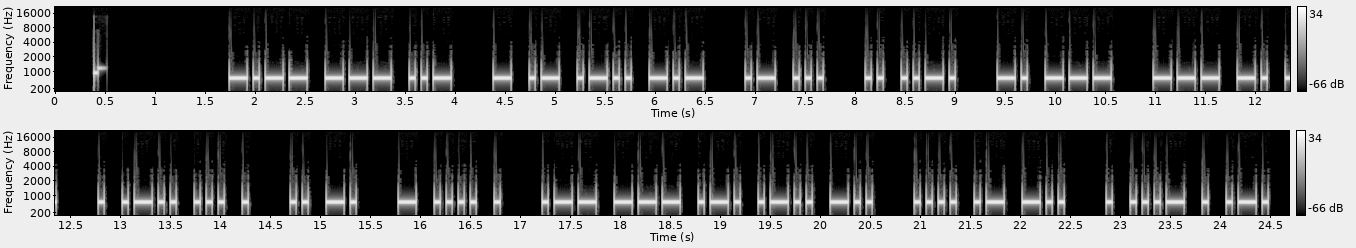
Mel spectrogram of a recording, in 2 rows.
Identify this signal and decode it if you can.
Morse code, heard as a keyed tone, about 20 wpm, 700 Hz. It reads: YOU TALK AS IF NO ONE ELSE IN THE WORLD HAD EVER
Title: Sentences from Top 1100 Words 20wpm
